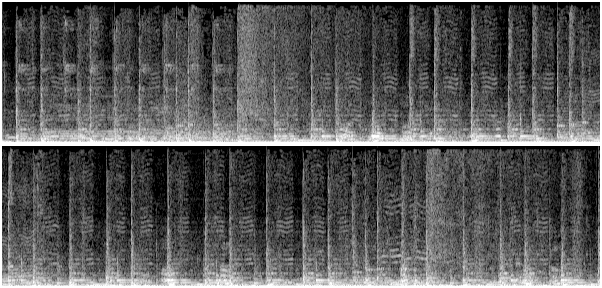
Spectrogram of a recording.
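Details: Loud folk music with steady tabla-like drumming and melodic instruments fills the whole stretch, with no animal sound.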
